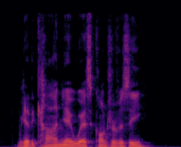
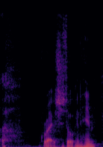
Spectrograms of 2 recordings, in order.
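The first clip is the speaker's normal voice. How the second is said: unvoiced whisper to himself; whispered aside; 2 semitones lower, 9 dB quieter than usual. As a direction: breathe it as a private thought. Aside thought in the shop.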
